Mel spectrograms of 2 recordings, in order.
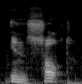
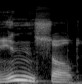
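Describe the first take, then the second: First: The stress is on the second syllable. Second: The stress is on the first syllable. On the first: It is used as a verb. "Two-syllable verbs are stressed on the second syllable" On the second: It is used as a noun. "Two-syllable nouns are stressed on the first syllable"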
